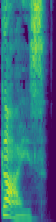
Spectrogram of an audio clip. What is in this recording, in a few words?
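"guise", British English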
